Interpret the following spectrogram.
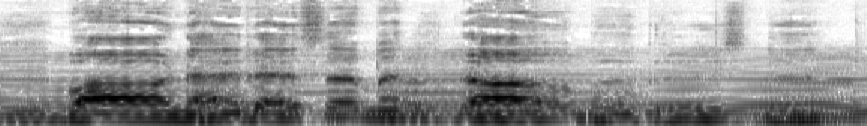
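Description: Devotional Hindu chant (nama sankirtanam) in Indian classical style: a melodic line with wavering held notes over a steady drone. The melodic line comes in two phrases, about half a second in and again around two and a half seconds.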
